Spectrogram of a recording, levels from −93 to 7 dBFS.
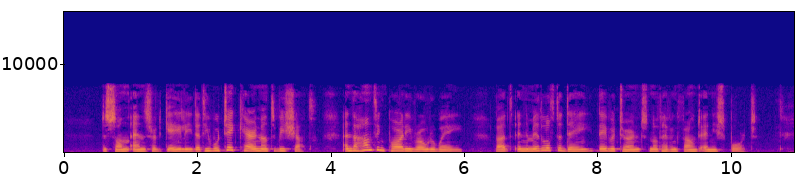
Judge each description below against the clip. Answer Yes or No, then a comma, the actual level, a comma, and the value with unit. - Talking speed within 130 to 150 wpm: No, average, 180 wpm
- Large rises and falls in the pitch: No, average, 3.8 semitones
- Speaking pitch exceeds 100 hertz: Yes, medium, 185 Hz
